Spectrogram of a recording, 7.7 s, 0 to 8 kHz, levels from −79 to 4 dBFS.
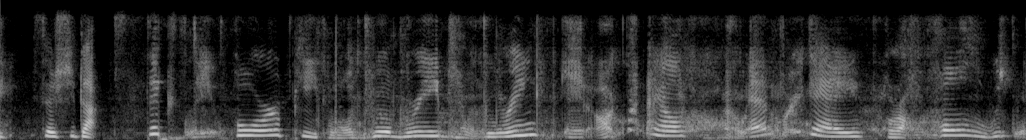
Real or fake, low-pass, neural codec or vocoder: fake; 7.2 kHz; codec, 24 kHz, 0.9 kbps, WavTokenizer, small release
